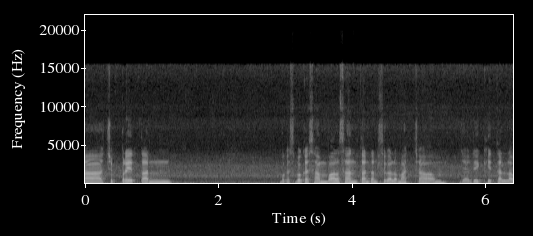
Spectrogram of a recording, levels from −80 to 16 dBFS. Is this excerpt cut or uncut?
uncut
